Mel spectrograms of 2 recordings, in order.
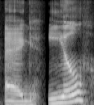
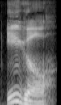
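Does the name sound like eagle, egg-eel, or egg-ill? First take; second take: egg-eel; eagle. First: It starts like egg and ends with eel. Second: It sounds just like the word eagle. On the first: "another pronounced his name Egg-eel, like uh, the fish" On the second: "now we have Dixon calling him Eagle"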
